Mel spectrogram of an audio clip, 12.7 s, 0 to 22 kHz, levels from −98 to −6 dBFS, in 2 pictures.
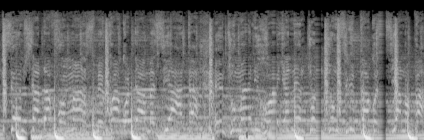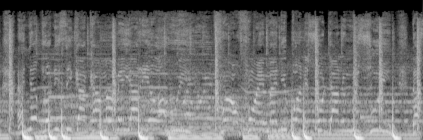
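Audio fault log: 2.89–3.74 s, repeated stalls (stutter): late packets ran the jitter buffer dry five times, each gap bridged by stretching the last sound, 90 ms in all, longest 30 ms. The sound drags unevenly. A spectrogram shows brief smeared, flattened bands; the waveform shows small repeated stretches.
4.10–4.17 s, 4.75–4.84 s, 5.70–5.81 s, short stall from a late packet: each time a packet came late, the receiver held the last sound for 50, 70 and 90 ms, then resumed without loss. It sounds like a held sound with a slight buzz or dip. A spectrogram shows horizontally stretched bands; the waveform shows a repeated, slightly dipping stretch.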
